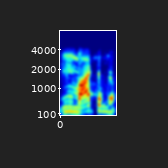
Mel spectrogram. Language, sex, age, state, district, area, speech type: Tamil, male, 18-30, Tamil Nadu, Madurai, rural, conversation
